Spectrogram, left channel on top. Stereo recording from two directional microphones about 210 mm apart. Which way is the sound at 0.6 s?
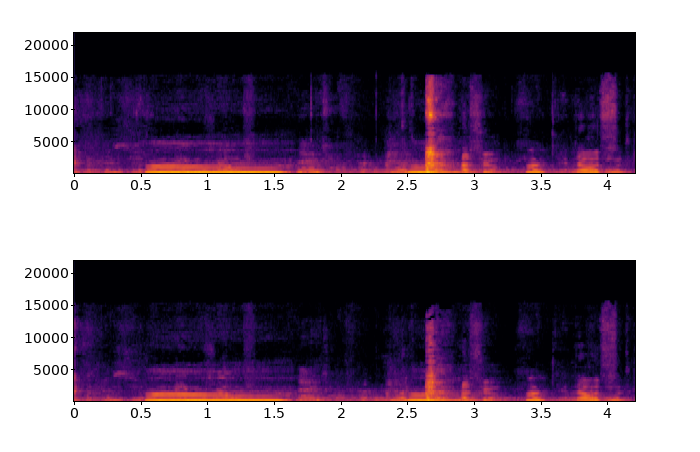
5° right (ahead or behind).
